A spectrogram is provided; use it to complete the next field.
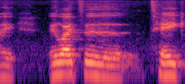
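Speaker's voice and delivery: ordinary talk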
